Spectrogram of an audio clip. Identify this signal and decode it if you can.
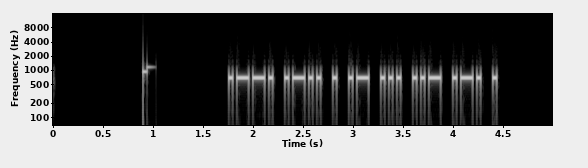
Morse code, heard as a keyed tone, about 30 wpm, 700 Hz. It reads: PLEASURE
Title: Sentences from Top 1600 Words - New Word Drill Alt - 30wpm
